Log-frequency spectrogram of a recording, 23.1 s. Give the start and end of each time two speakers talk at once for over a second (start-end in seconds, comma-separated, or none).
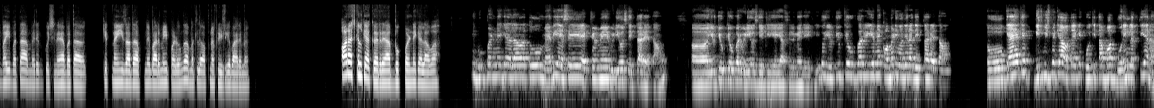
none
